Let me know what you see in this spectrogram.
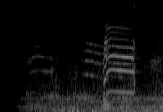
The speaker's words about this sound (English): At Juneau Animal Rescue, cats cry out from kennels at the sound of kibble in a bowl.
